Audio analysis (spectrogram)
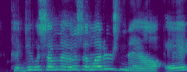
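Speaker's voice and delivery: good-humoured. Uncle Vernon, after failing to light a fire with crisp packets, speaks cheerfully. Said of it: "he said cheerfully".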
